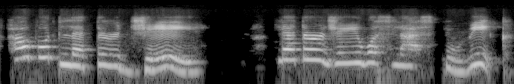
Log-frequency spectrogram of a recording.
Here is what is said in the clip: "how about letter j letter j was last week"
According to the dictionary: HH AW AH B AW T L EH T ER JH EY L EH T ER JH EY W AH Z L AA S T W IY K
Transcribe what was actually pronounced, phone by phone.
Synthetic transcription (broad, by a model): HH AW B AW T L EH T ER JH EY L EH T ER JH EY W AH S L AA S T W IY K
